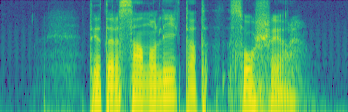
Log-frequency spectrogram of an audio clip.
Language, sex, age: Swedish, male, 32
